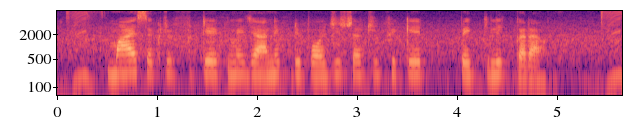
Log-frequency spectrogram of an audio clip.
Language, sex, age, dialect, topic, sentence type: Bhojpuri, female, 25-30, Western, banking, statement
